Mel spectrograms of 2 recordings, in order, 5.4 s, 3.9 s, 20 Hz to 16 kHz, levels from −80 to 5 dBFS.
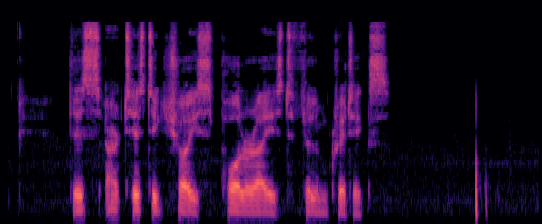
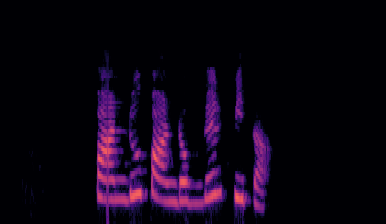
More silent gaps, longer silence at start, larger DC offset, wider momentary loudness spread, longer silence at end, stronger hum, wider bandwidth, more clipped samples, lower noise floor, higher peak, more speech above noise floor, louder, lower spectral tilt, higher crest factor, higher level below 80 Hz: neither; second, 0.2 s vs 0.95 s; neither; first, 13 LU vs 10 LU; first, 1.55 s vs 1.2 s; neither; first, 12 kHz vs 7.6 kHz; neither; second, -68 dBFS vs under -90 dBFS; first, -10 dBFS vs -14 dBFS; second, 41 dB vs over 59 dB; first, -26 LUFS vs -31 LUFS; second, -2 dB/octave vs -4 dB/octave; about the same, 20 dB vs 20 dB; about the same, -76 dBFS vs -80 dBFS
